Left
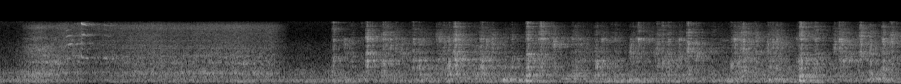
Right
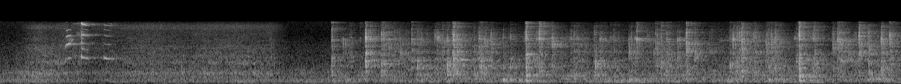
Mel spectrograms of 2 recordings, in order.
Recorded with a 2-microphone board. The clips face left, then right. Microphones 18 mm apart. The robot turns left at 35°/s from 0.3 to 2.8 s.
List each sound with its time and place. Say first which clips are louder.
0.7 s a squeak: right 5 dB; 30° right (ahead or behind), 0.7 m; by 1.2 s 25° right (ahead or behind), 0.7 m
3.3 s typing on a keyboard: right 4 dB; 70° right (ahead or behind), 4.5 m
